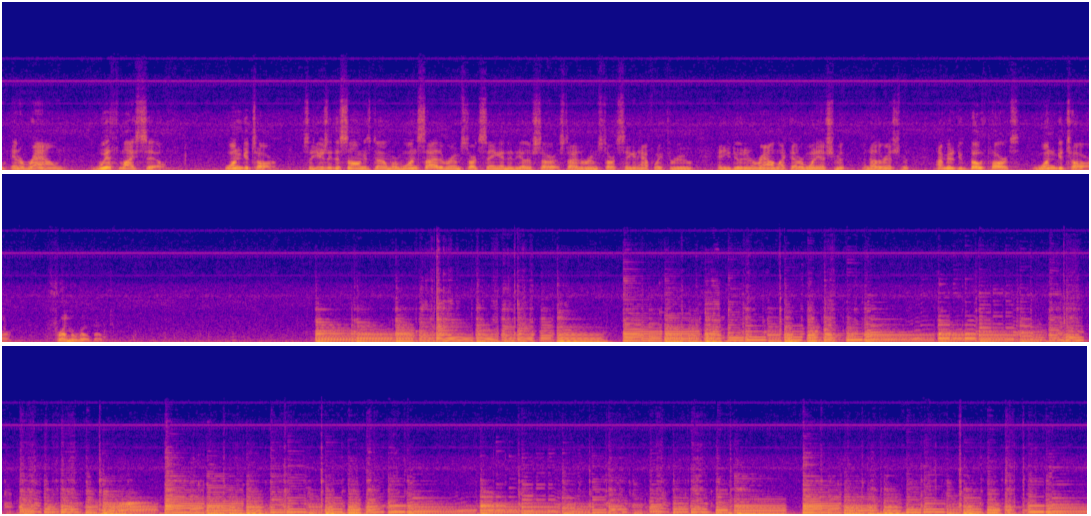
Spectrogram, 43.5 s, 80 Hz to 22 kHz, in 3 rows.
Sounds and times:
Music: 0:18.7 - 0:43.4.

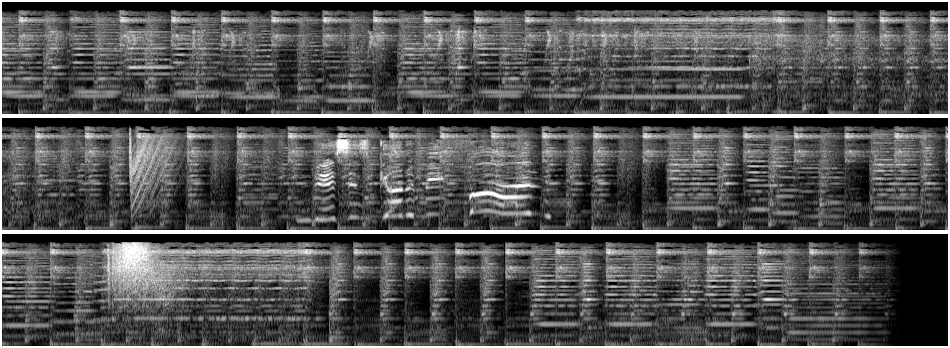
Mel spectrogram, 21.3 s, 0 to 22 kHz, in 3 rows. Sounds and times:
Music: 0:00.0 - 0:21.0.

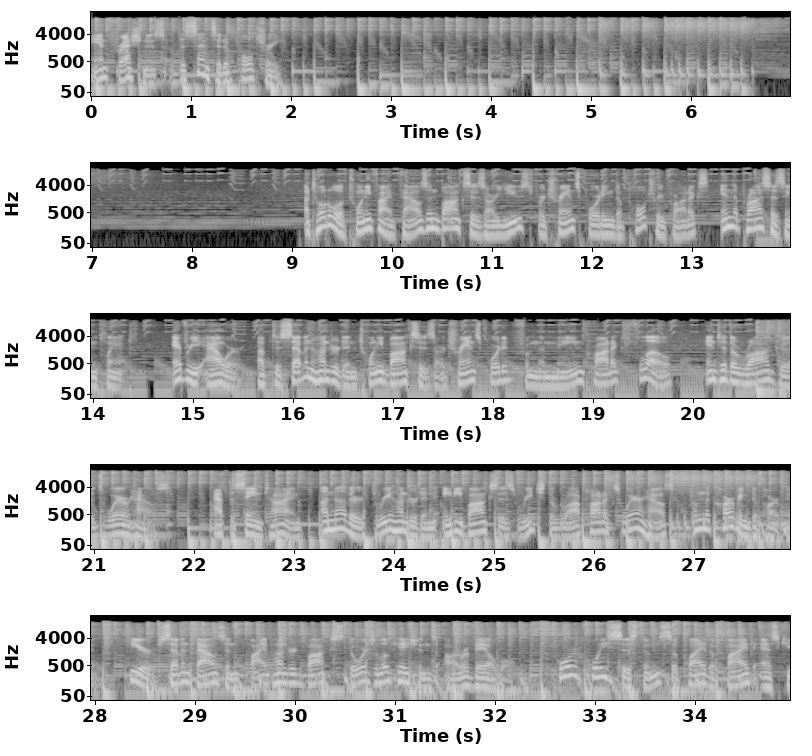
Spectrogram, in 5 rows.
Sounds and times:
Speech: 0:00.0 - 0:02.0, 0:09.2 - 0:34.9
Music: 0:00.0 - 0:34.9.

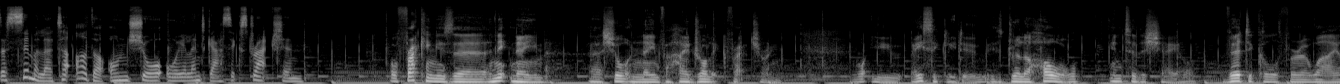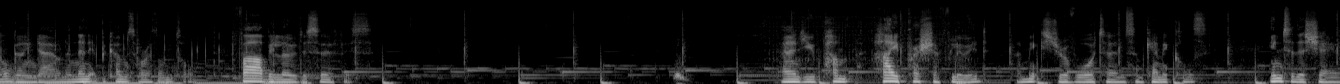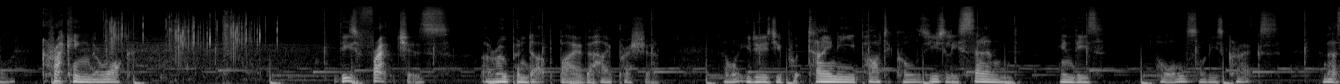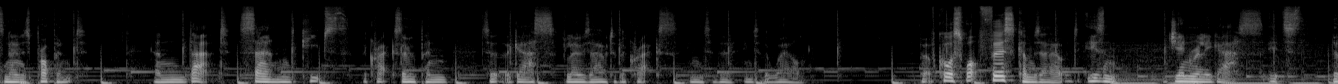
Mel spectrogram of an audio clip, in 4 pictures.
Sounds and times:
Speech: 0:00.0 - 0:03.0, 0:03.9 - 0:07.8, 0:08.6 - 0:17.1, 0:21.2 - 0:25.5, 0:26.1 - 0:28.2, 0:30.2 - 0:33.4, 0:34.0 - 0:41.1, 0:41.7 - 0:48.3, 0:49.4 - 0:53.5
Music: 0:00.0 - 0:53.5.

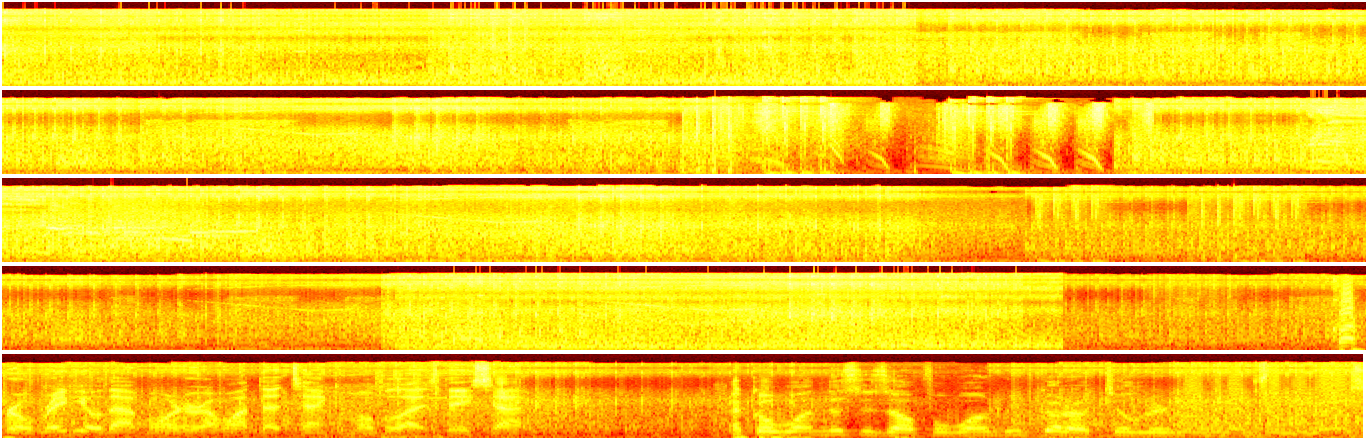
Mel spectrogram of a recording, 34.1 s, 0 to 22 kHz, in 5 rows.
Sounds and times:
Machine gun: 0:00.0 - 0:31.4, 0:32.2 - 0:34.0.

